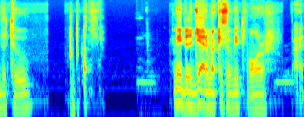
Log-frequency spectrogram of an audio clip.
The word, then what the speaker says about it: gyermek: You can always you can also say gyermek with an additional M. Okay. I think that's, I don't know what's the concrete what's the difference between the two, but maybe the gyermek is a bit more, I don't know, warmer, Okay.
